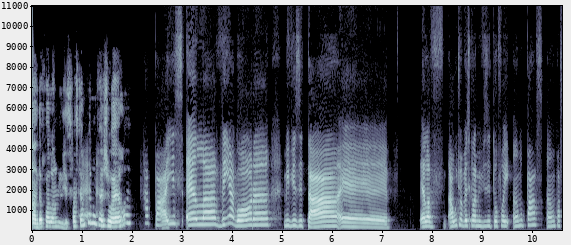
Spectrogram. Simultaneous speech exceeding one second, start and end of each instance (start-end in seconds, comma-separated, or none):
none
